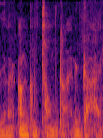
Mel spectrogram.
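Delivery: hushed conspiratorial whisper; sly half-whispered jab; whispered aside. Real, not acted. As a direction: drop to a whisper as if sharing a secret. Sly aside about councillor.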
